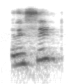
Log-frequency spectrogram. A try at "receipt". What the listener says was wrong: Or say, yeah, receipt. So you don't have to pronounce the P.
